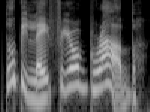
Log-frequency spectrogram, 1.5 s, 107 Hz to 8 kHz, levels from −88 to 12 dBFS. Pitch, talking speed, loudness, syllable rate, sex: 245 Hz, 240 wpm, -17 LUFS, 4.4 syllables/s, female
